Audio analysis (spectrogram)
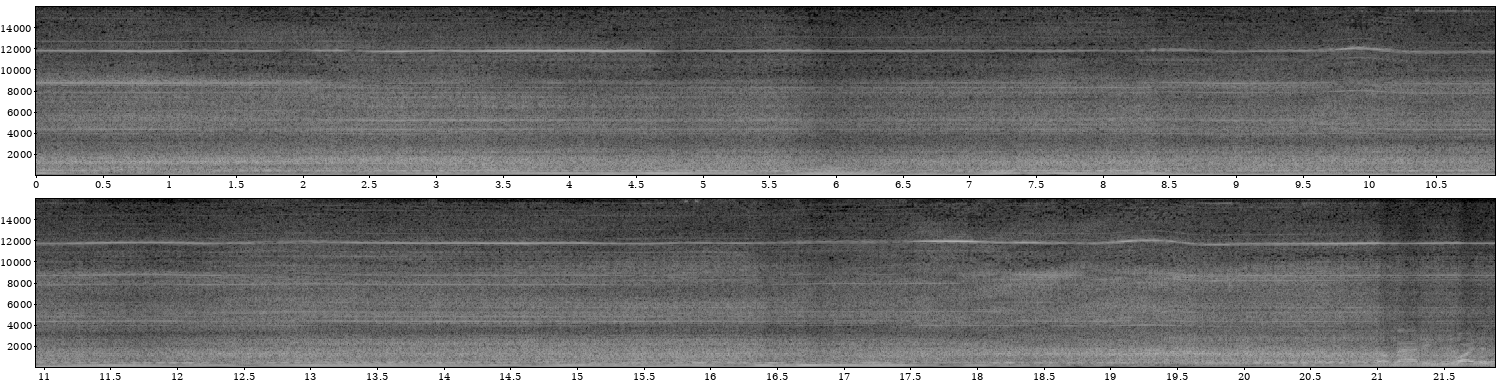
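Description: A polishing machine buffs car paint with Adams sprayable compound, giving off a loud, constant droning whine with a steady tonal hum and slight shifts as pressure changes, while a person talks over it.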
